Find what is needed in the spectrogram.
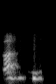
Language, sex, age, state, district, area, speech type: Kashmiri, other, 18-30, Jammu and Kashmir, Bandipora, rural, conversation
